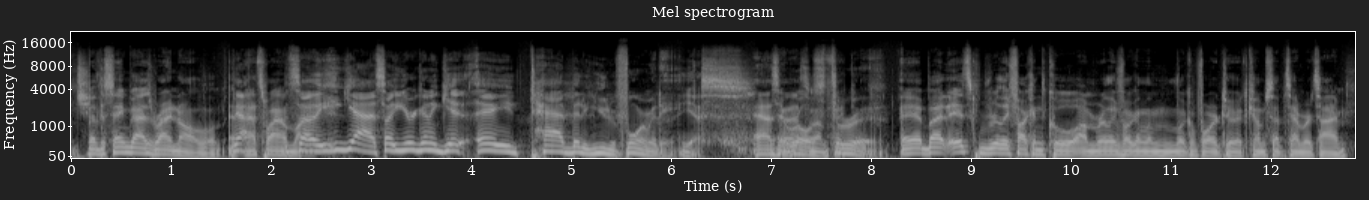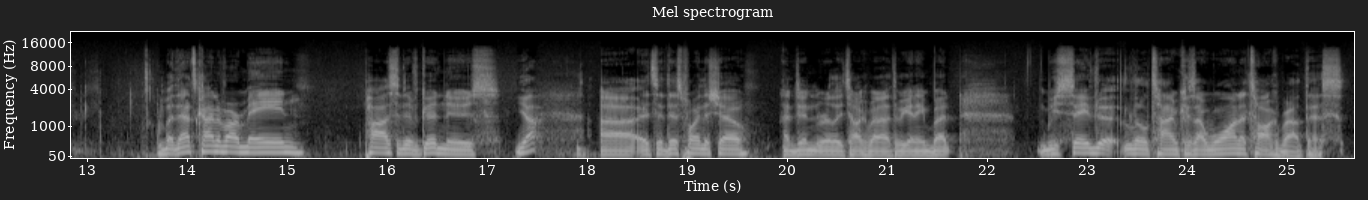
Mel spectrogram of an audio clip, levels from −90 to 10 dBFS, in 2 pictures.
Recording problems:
squashed, flat; heavily

